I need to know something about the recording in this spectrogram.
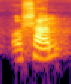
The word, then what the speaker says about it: ocean: এখন আমরা আরো একটি লেটার দেখি, যেমন ওশান, ও সি ই এ এন, ওশান এই লেটারের সি লেটারের পরে ই এ আছে, এজন্য সি লেটারের উচ্চারণ তালিবের শ এর মতো উচ্চারণ হয়েছে। তারপর আরো একটি লেটার দেখি আমরা, যে যেমন এখানে দেখতে পাচ্ছি আমরা মিউজিশিয়ান।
